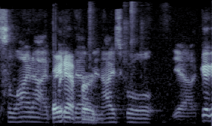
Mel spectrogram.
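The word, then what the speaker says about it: Celina: going to pronounce i everybody pronounces Selena it's Selina I in school yeah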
